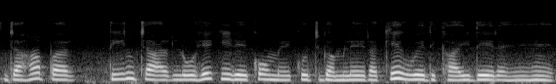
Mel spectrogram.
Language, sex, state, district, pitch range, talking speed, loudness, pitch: Hindi, male, Rajasthan, Jaipur, 205-230 Hz, 170 wpm, -13 LUFS, 215 Hz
